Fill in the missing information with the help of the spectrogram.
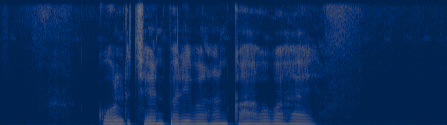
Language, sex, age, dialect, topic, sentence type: Magahi, female, 18-24, Central/Standard, agriculture, question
